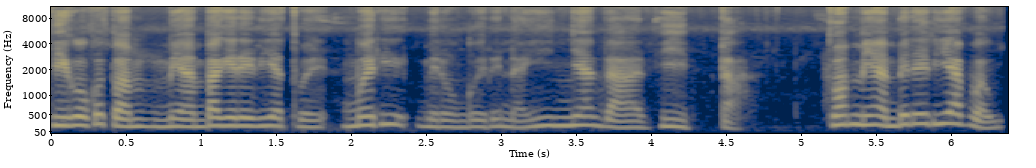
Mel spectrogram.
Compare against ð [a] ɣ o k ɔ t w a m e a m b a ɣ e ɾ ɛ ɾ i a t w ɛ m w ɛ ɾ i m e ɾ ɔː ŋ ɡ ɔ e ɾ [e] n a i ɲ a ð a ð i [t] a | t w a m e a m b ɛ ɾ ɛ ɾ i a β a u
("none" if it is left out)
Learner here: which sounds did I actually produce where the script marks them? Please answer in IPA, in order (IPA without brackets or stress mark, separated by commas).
i, e, t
